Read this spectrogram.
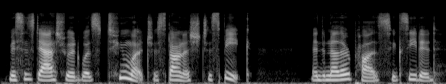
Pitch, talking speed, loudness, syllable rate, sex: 205 Hz, 160 wpm, -19 LUFS, 5.7 syllables/s, female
